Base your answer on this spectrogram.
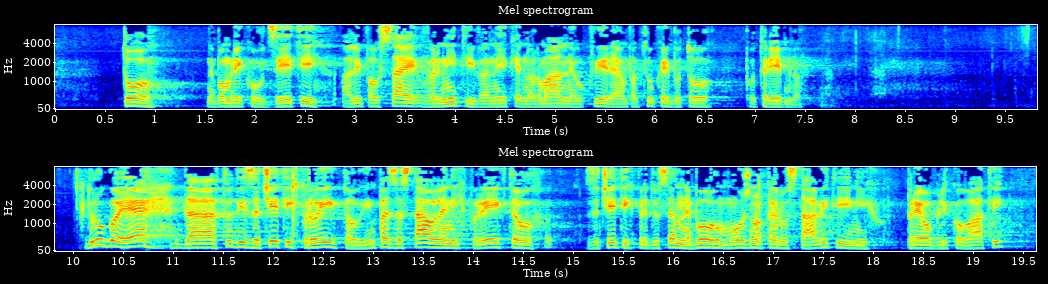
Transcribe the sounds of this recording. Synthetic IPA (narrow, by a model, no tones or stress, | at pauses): t̪oːnɛbomɾeːkəwɔd̪zeːt̪iaːlipawsajʋəɾnit̪iʋəneːkɛnɔɾmaːlnɛɔkʋiːɾɛampakt̪uːkajbot̪opɔt̪ɾeːbnɔ | d̪ɾuːɡɔjɛd̪at̪uːd̪izat͡ʃeːt̪ixpɾɔjeːk̚t̪ɔwinpazast̪aːwlʲɛnixpɾɔjekt̪ɔw | zat͡ʃeːt̪ixpɾɛd̪usəmnɛbomoːʒnɔkaɾust̪aːʋit̪iːnjix | pɾɛɔblikɔʋaːt̪i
